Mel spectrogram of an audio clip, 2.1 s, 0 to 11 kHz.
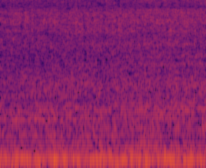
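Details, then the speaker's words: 2004 Chevrolet Avalanche 4x4 V8 idling after water pump and hose replacement; coolant filled and holding with no visible leaks. Low, even, smooth steady rumble with no knocks, ticks or squeals; normal idle. "you can see how we got the engine running lighting's not that great it's dark out here Dark 30 um turn some light on that works so you can hear the engine"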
